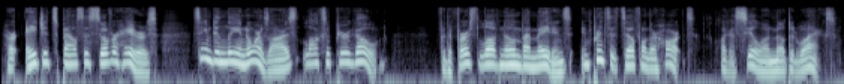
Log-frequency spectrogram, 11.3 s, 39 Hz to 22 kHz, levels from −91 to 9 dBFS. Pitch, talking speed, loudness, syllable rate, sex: 160 Hz, 165 wpm, -16 LUFS, 4.3 syllables/s, male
